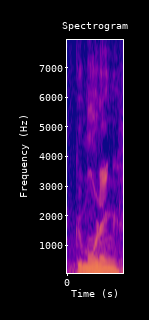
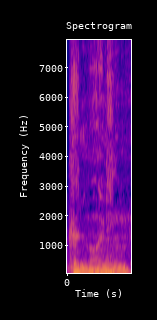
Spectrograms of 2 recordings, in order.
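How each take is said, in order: First: It is said in the speaker's normal voice. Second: It is said in a put-on demon voice.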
